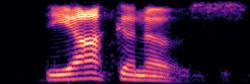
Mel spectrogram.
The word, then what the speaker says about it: diakonos: Another word that's used 30 times is diakonos. Diakonos, and it's spelled D-I-A-K-O-N-O-S, diakonos, and it's 1249 in the Greek, in Strong's, and it means a minister or a servant, a minister or a servant.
